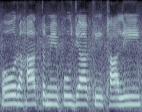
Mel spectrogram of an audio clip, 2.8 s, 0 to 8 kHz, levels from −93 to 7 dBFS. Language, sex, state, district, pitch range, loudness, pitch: Hindi, female, Haryana, Charkhi Dadri, 215-225 Hz, -13 LUFS, 220 Hz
